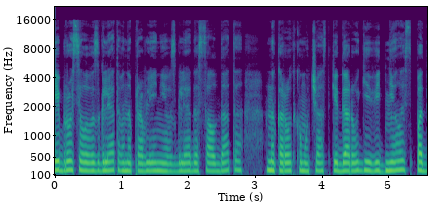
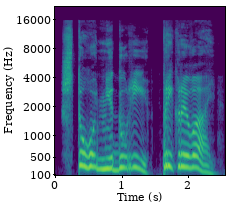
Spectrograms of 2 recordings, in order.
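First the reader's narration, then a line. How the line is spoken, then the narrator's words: Shout. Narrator (Russian): Снова крикнул Сергей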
